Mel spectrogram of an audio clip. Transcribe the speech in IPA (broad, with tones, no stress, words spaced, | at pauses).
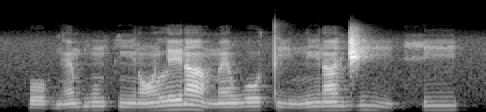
o˨ɡɛ̃˨˦bũ˧ kĩ˨ɾɔ̃˨˦ le˦ɾã˦˨mɛ̃˧ wo˧ ti˨nĩ˧ɾã˦d͡ʒi˦˨ | hi˦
